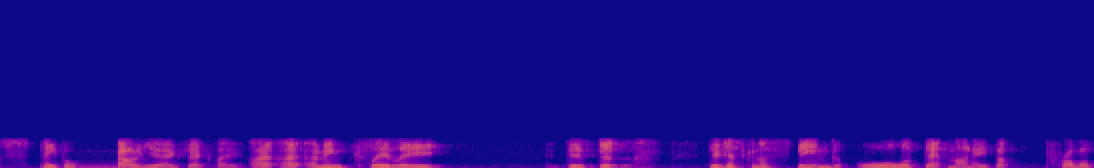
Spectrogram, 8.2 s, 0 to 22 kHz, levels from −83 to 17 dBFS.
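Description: A speech recording carrying plainly audible GSM full-rate codec damage throughout: a buzzy, gravelly roughness from the pulse-excited vocal-tract model, within a band of roughly 150 Hz to 3.6 kHz, consistent with the 13 kbps full-rate codec. Lost GSM frames occur at 0.60–0.91 s, 4.42–4.50 s and 6.06–6.13 s. Each gap is concealed by repeating the last good frame, which gives a rough metallic ring. The first loss lasts 280 ms, longer than the two 60 ms ones.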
